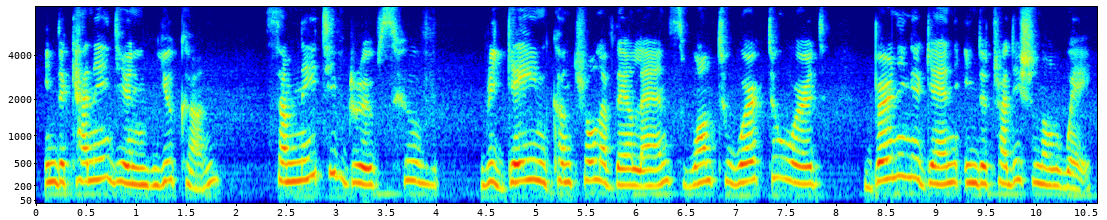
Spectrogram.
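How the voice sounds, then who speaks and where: A woman reading an article aloud in a measured, unrehearsed way, repeating phrases when she stumbles. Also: a little high, slightly rough, poor audio. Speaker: reader.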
